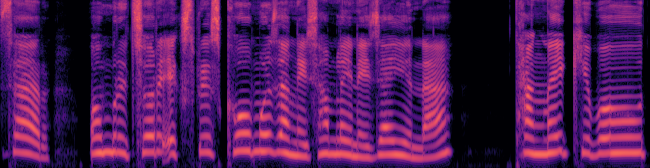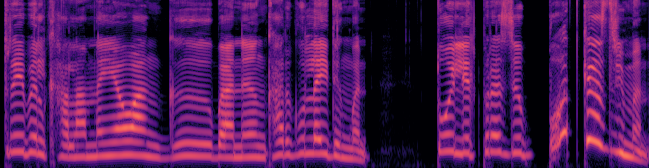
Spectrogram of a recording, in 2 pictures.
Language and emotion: Bodo, disgusted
